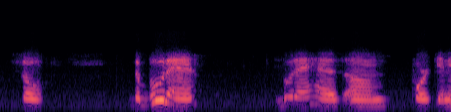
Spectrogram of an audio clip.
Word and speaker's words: boudin: know well oh and the way to pronounce the word that we were talking about now I say Emma was a Wednesday too is Buddha so the boudin Buddha has um pork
